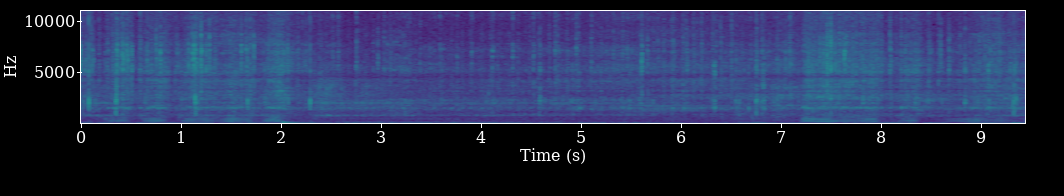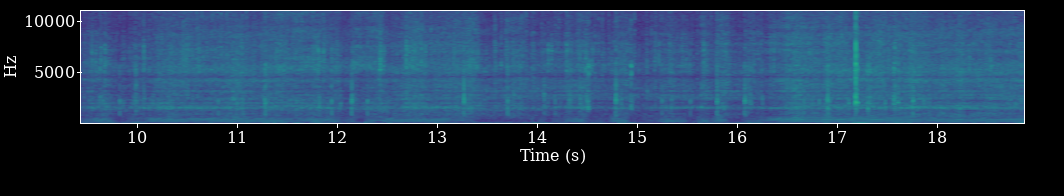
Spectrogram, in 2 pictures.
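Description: KTM two-stroke enduro motorcycle engine running under the rider. From about seven seconds in it gets louder, and the revs rise and fall again and again as the throttle is worked.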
